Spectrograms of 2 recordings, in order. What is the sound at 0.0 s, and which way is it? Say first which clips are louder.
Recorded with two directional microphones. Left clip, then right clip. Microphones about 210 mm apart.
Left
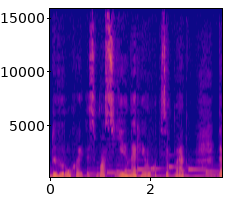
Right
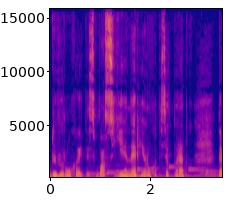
Speech: right 5 dB; 35° right (ahead or behind).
